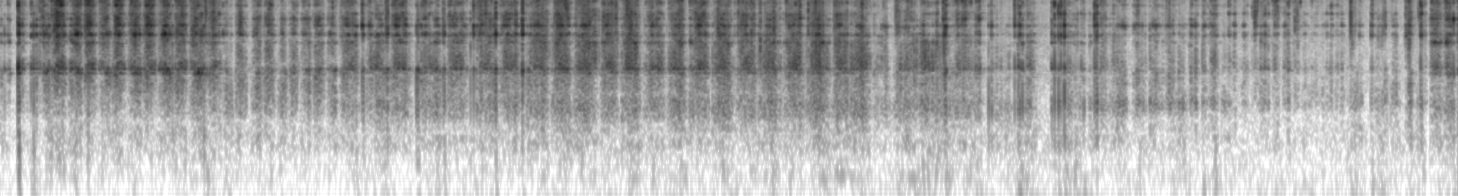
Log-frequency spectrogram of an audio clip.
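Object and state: Ice block.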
